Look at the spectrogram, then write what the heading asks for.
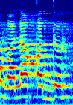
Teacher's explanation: ہم نے دال کی آواز کو ہلا کر پڑھا وَلَقَدْ، وَلَقَدْ ایسے پڑھیں گے تو کلکلا کوئی نہیں ادا ہوا.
